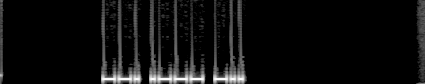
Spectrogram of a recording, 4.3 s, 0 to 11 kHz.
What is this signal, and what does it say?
Morse code, heard as a keyed tone, about 29 wpm, 700 Hz. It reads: GJD
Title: USA Call Sign Postfixes - 3 Letters 30wpm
